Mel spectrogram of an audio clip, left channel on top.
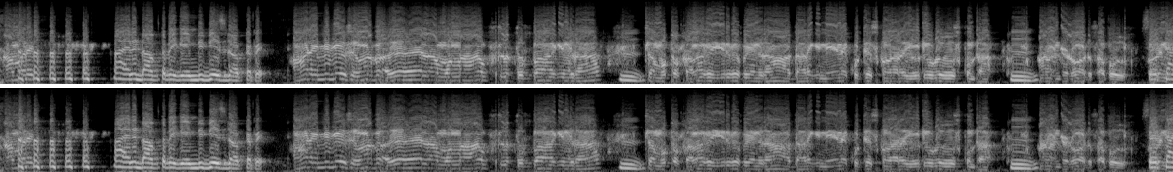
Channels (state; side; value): normal; both; correlation 0.74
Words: ఆయన డాక్టర్, MBBS డాక్టరే. MBBS మొన్న దుబ్బ ఆగిందిరా, ఇట్లా మొత్తం కళగా ఈరిగిపోయిందిరా, దానికి నేనే కుట్టేసుకున్నారా యూట్యూబ్ లో చూసుకుంటా అని అంటాడు వాడు. సపోజ్ సార్,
